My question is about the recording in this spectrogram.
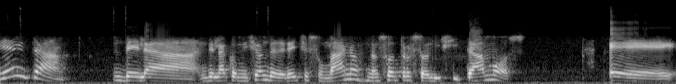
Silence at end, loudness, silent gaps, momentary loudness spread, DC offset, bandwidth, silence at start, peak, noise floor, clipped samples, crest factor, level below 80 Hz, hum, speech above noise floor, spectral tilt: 0 s; -17 LUFS; none; 6 LU; under 0.1%; 15.5 kHz; 0 s; 0 dBFS; -45 dBFS; under 0.1%; 18 dB; -50 dBFS; none; 28 dB; -5.5 dB/octave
